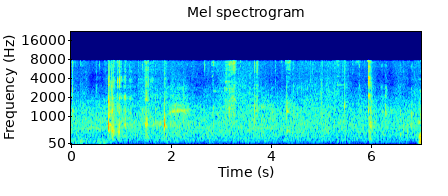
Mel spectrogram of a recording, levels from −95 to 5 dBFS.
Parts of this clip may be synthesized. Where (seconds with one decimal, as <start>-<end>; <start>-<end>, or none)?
none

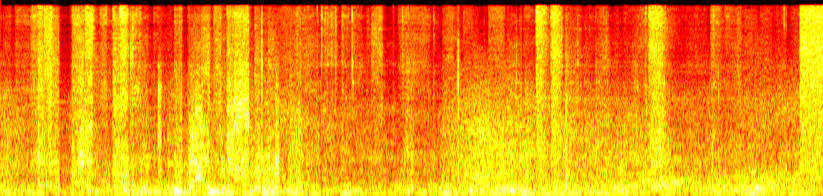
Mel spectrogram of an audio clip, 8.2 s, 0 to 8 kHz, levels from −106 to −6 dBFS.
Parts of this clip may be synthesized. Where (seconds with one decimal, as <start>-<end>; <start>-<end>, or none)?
0.0-2.1; 3.0-4.4; 5.1-7.4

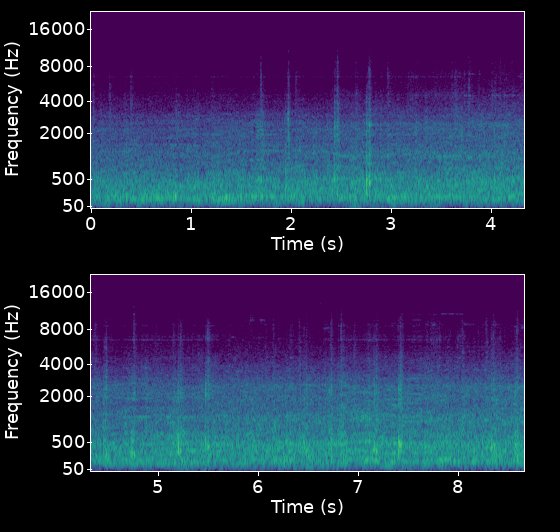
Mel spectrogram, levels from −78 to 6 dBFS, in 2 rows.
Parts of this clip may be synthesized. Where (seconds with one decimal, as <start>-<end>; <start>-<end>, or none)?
0.0-3.7; 4.3-5.6; 6.8-7.7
